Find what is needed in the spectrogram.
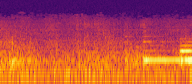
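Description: Near silence: room tone in a concert hall, then near the end a single held note sounds as a piano trio begins to play.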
